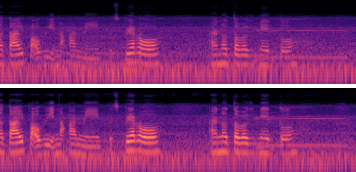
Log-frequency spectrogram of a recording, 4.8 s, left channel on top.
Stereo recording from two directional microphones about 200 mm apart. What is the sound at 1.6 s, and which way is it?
Speech, 10° right (ahead or behind).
